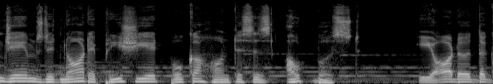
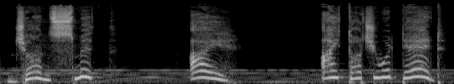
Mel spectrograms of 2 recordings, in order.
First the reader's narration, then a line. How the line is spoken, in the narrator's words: Pocahontas said with a gasp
